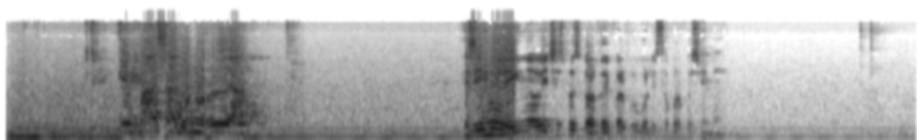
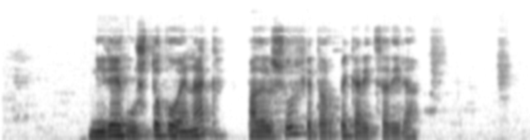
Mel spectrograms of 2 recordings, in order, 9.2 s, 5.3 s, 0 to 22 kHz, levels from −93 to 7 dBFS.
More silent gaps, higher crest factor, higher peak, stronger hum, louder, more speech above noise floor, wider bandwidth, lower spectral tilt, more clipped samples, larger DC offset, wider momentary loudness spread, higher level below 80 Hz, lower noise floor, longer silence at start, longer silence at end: neither; about the same, 14 dB vs 18 dB; about the same, 0 dBFS vs -2 dBFS; neither; first, -10 LUFS vs -18 LUFS; second, 37 dB vs 56 dB; first, 16 kHz vs 9.8 kHz; second, -3 dB/octave vs -5 dB/octave; first, 0.1% vs under 0.1%; neither; first, 25 LU vs 14 LU; first, -42 dBFS vs -56 dBFS; second, -47 dBFS vs -74 dBFS; second, 0.05 s vs 0.9 s; first, 1.95 s vs 1.15 s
